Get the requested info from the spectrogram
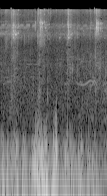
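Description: Footsteps walking on a wet dirt road, a crisp step about every half second, with low rumbling thumps on the phone's microphone.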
